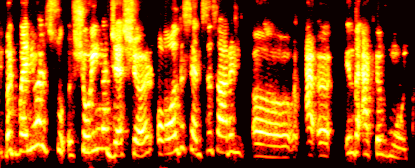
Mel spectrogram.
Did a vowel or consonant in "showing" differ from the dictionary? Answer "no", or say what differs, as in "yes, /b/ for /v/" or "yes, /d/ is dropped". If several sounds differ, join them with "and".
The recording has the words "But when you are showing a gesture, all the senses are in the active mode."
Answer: no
